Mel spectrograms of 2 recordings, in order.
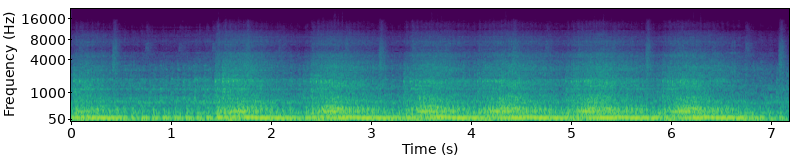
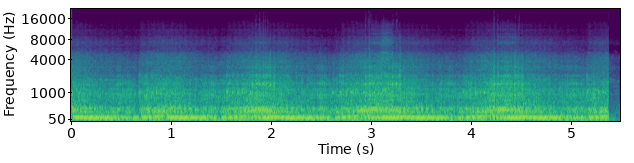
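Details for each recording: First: Royal Enfield Himalayan single-cylinder idling and blipping evenly after a DIY packing fix on the front end; the earlier "tuck tuck" front vibration rattle is gone. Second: Royal Enfield Himalayan single-cylinder thump with light tapping rattle from the front, caused by loose headlight mount vibrating; fixed practically free.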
